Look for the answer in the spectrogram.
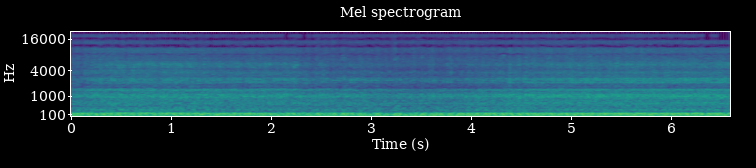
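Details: Resurrected 383 V8 with oil pressure, fan bolt on front loose: steady, deep, even idle burble with no knocks or misses; engine sounds healthy.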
